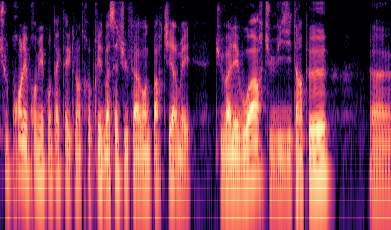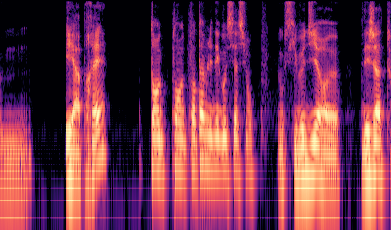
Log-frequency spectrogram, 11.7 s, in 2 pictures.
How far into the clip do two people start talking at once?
none

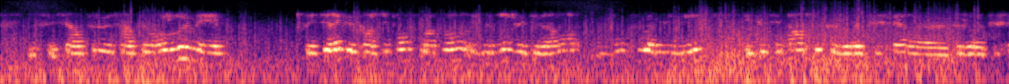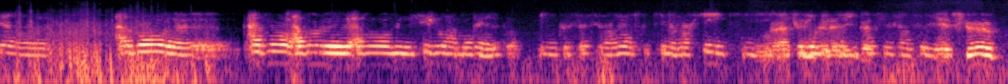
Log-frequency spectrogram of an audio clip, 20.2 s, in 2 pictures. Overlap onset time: 17.7 s

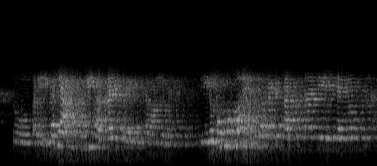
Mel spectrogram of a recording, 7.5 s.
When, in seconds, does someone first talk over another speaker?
none

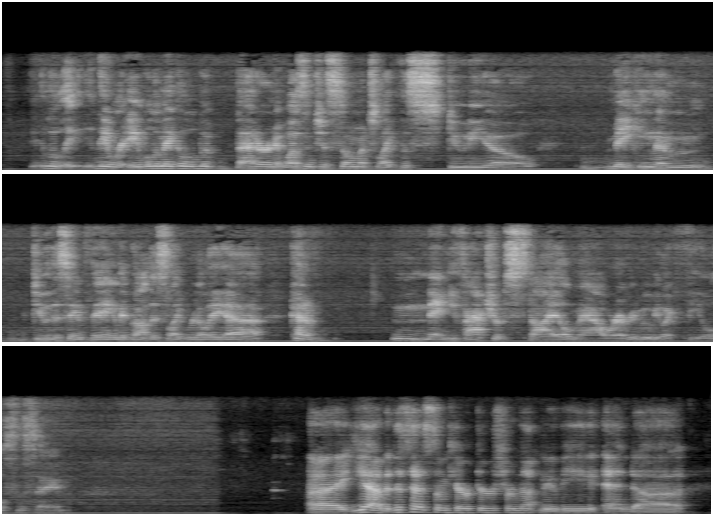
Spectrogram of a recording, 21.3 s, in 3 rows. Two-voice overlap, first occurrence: none

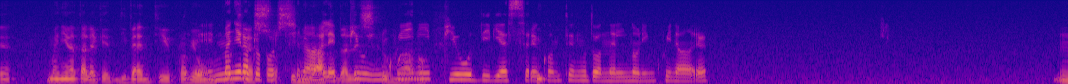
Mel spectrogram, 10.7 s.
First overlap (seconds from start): 1.9 s

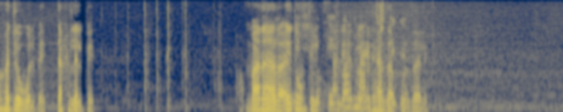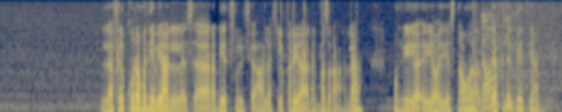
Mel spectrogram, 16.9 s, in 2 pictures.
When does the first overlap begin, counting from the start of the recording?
3.9 s

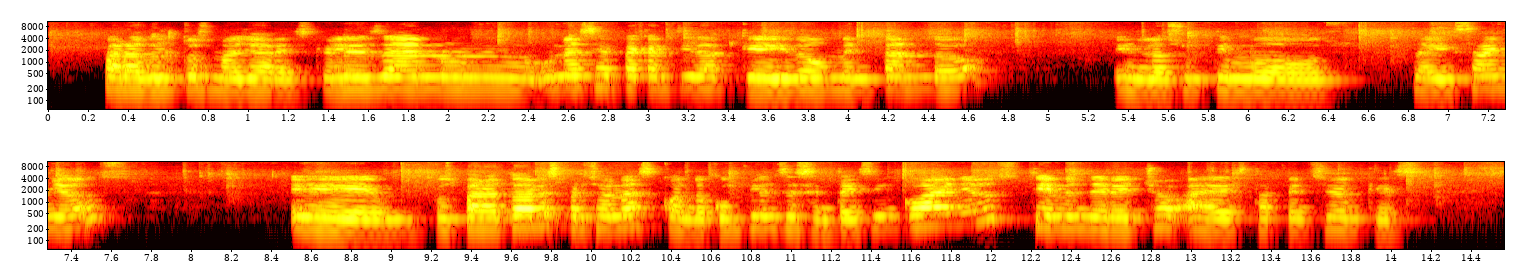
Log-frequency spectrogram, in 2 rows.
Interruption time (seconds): none

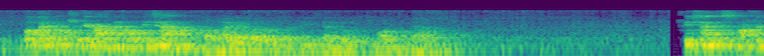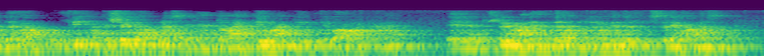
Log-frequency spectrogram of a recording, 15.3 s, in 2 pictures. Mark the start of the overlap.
none

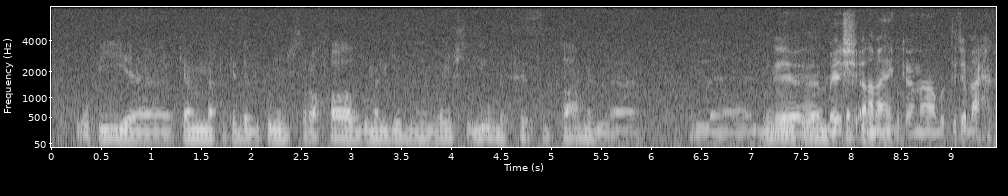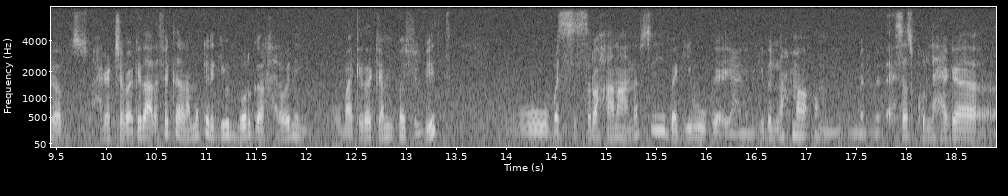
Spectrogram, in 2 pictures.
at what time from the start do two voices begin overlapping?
7.2 s

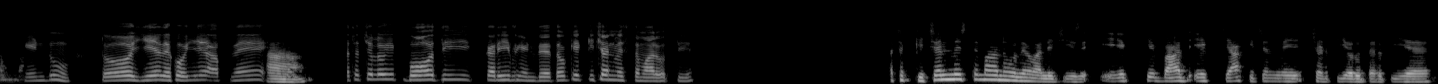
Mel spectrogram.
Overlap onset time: none

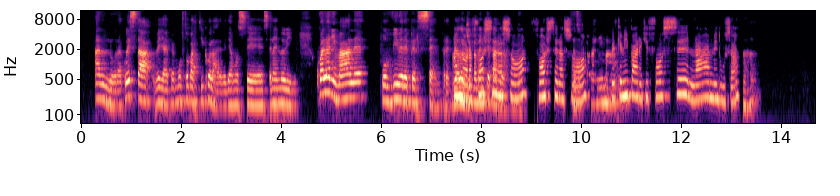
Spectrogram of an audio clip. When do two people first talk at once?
7.4 s

